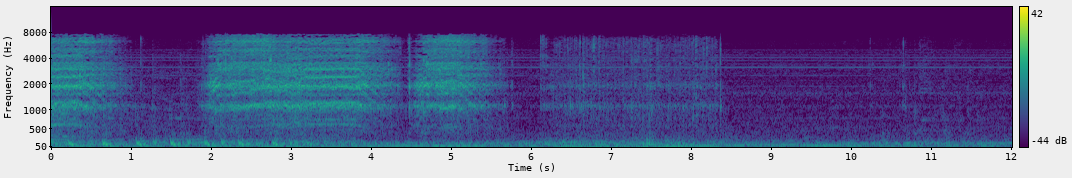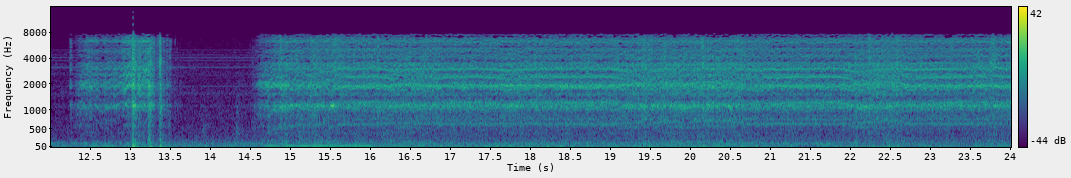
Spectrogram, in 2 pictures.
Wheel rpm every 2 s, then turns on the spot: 50, 120, 50, 10, 0, 0, 10, 90, 160, 160, 160, 160.
6-8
